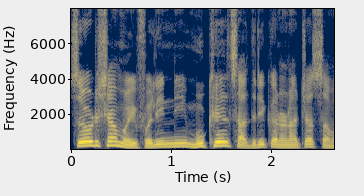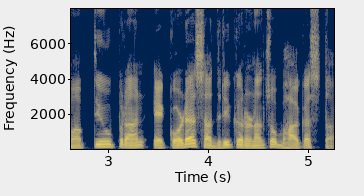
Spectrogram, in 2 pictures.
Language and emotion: Goan Konkani, neutral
